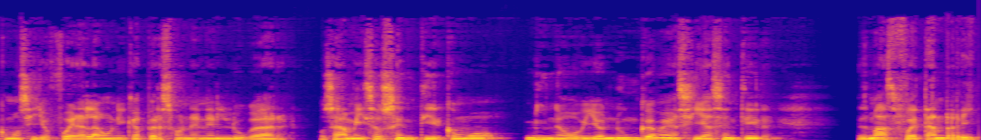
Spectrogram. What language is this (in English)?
Spanish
